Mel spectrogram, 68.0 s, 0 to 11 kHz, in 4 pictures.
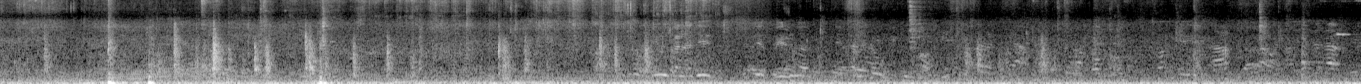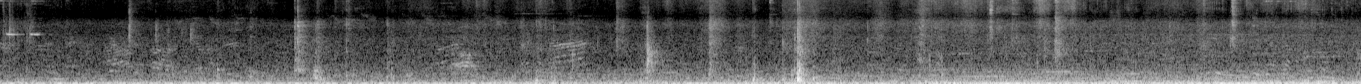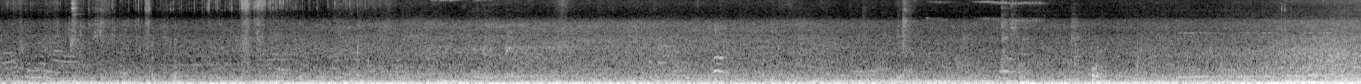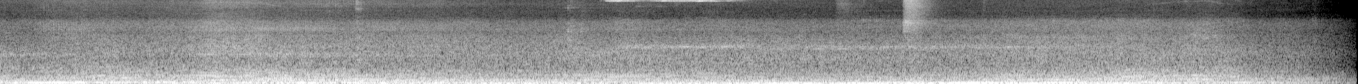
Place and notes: Aly., Ln., Sec., Heping E. Rd., Da’an Dist. - Walking in a small alley
Walking through the market, Walking in a small alley
Taipei City, Taiwan, July 2015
